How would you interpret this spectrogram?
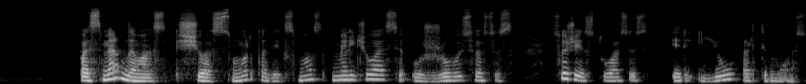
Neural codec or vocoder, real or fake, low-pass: vocoder, 48 kHz, 128 mel bands, Vocos; fake; 14.4 kHz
